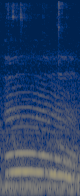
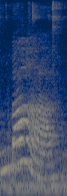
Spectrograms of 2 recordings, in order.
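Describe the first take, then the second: First: A continuous hum with no vowel after it. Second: A short m sound followed by a vowel. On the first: The speaker calls it right. "it's mmm" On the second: The speaker calls it wrong. "not ma"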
